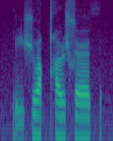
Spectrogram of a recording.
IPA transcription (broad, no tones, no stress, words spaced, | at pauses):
ɾḭʃʊ qʰəɭ sœθ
